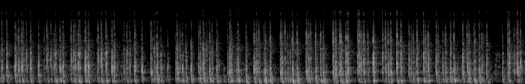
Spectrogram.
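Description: Long acrylic nails tap rapidly and irregularly on a medium printed cardboard Breakfast Essentials box held up in one hand. The result is a steady stream of dry, hollow, papery knocks with bright clicking edges, each one dying away almost instantly.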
